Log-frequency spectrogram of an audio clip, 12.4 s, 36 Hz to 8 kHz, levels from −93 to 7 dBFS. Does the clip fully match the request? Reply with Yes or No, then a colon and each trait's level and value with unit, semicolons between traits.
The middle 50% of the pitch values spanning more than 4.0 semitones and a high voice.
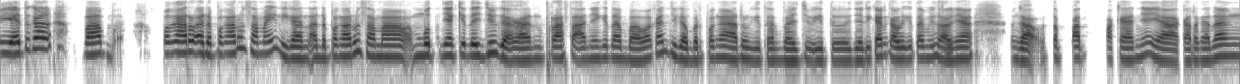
Yes: average, 4.7 semitones; high, 205 Hz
